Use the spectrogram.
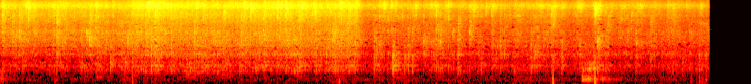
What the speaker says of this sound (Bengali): এবার প্রথমে আমি বিনসগুলো ভেজে নেব।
